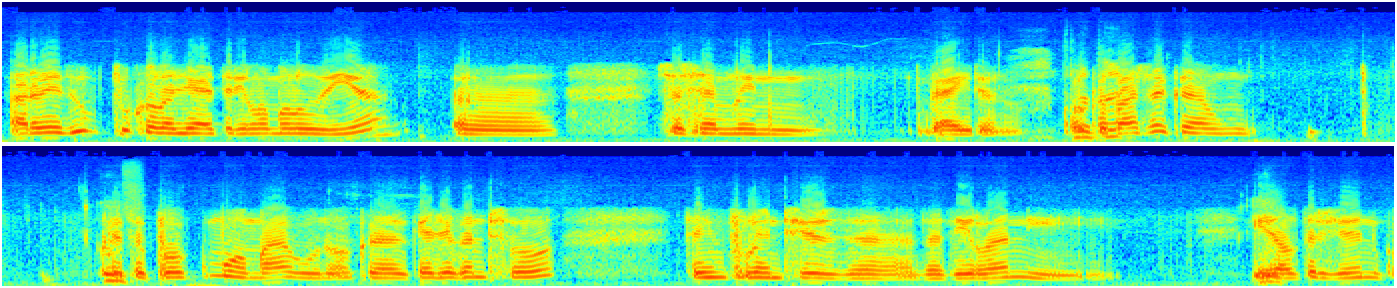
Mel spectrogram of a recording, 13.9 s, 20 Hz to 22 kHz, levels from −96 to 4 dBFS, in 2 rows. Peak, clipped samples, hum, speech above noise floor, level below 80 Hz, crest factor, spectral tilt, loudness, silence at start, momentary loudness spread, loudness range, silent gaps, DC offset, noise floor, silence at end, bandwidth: -2 dBFS; under 0.1%; none; 23 dB; -48 dBFS; 14 dB; -5 dB/octave; -15 LUFS; 0 s; 15 LU; 2 LU; none; under 0.1%; -38 dBFS; 0 s; 16 kHz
